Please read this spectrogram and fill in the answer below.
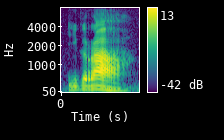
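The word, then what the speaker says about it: игра: 놀이, 경기 이런 뜻인데 강세가 뒤에 있습니다. 그래서 이그라 이렇게 그 소리를 그대로 분명히 그리고 길게 내줍니다.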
